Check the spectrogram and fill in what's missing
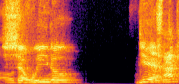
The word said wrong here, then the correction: Chiwetel: It's Chiwetel.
